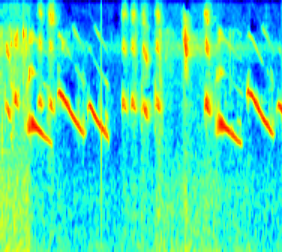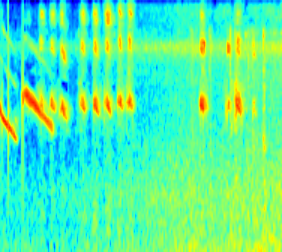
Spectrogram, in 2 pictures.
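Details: Captive green-winged saltator singing in the Judas style, played to stimulate other caged birds: clear, descending whistled slurs repeated several times, mixed with sharp, high chipping notes, then a quieter stretch of scattered chips.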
